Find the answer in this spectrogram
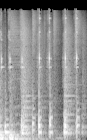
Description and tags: Simple Fast Beat
beat, fast, loop, music, repeat, simple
